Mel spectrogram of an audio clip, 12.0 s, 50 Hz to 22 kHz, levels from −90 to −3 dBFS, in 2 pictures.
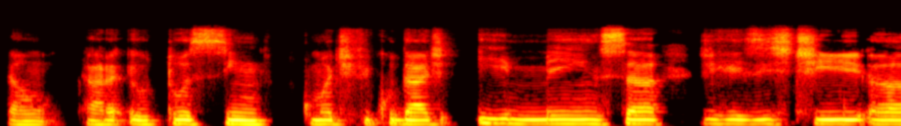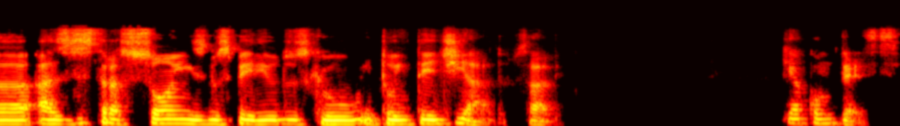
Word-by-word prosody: Então, 110 -2 -6
cara, 120 +1 -3
eu 120 -2 -1
tô, 125 +2 -1
assim, 120 0 +3 0.2
com - - -12
uma 120 0 +1
dificuldade 120 0 -1 0.2
imensa 130 -2 +2 0.2
de 135 - -7
resistir, 130 - +2
hã, 120 0 +2
às 125 -2 +2
distrações 135 -2 +1
nos 125 -1 0
períodos 125 -1 0
que - - -5
eu 120 0 +3
tô 125 - +3
entediado, 125 +3 -1
sabe. - - -8 1.5
O - - -45
que - - -7
acontece? 140 0 -8
125 Hz, 120 wpm, -24 LUFS, 120-135 Hz, 1.5 s, assim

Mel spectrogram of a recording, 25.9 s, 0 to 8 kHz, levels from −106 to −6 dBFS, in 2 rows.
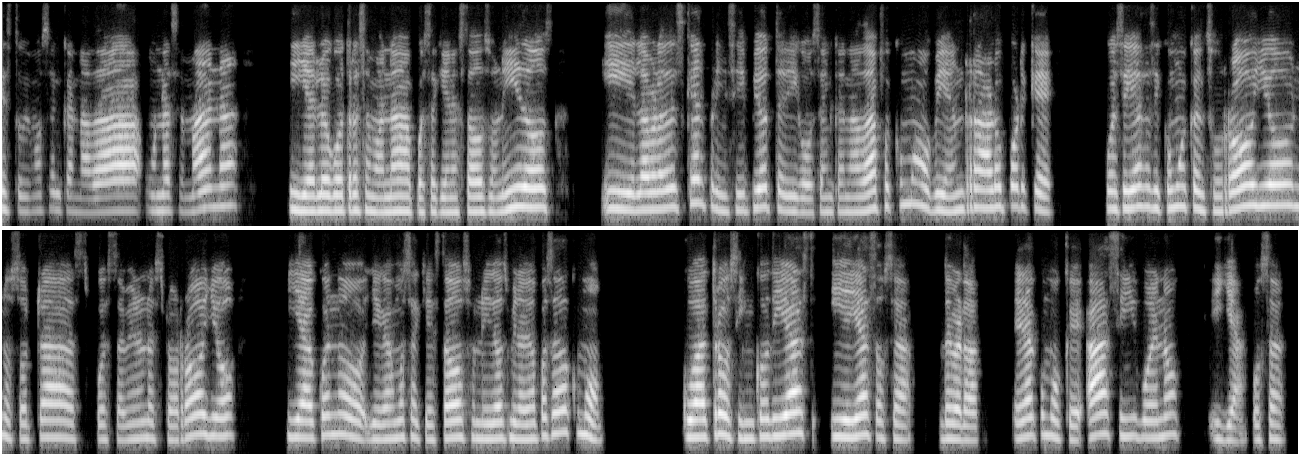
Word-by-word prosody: estuvimos 205 -1 -11
en 220 -1 -13
Canadá 200 +1 +1
1 210 -1 -7
semana, 245 +7 -2 0.5
y 220 -2 +2
ya 205 0 +4
luego 210 0 +3
otra 215 0 +1
semana, 200 -1 +1
pues, 195 0 -5
aquí 195 0 -3
en 190 - -3
Estados 200 +1 0
Unidos. 250 +5 +4 0.5
Y 230 -2 +1
la 225 +1 +4
verdad 235 +2 +2
es 255 - -4
que 315 - -3
al 315 -3 -1
principio, 225 +1 -2
te 230 -1 -8
digo, 200 -3 -3
o 185 - -6
sea, 195 +1 -11
en 195 - -8
Canadá 195 +4 0
fue 260 +1 -8
como 290 -3 -3
bien 215 +1 -1
raro, 255 0 +2
porque, 225 -6 -3 0.5
pues, 235 -1 -3
ellas 250 +2 +3
así 245 -2 -2
como 250 +3 -2
que 250 - +1
en 220 - -1
su 200 0 -6
rollo, 275 +5 +4
nosotras, 220 -2 -2
pues, 200 -1 -9
también 195 +2 -8
en 220 - -5
nuestro 210 -2 -6
rollo. 245 +3 0 0.5
Y 230 -1 -4
ya 220 -1 +4
cuando 255 -2 -1
llegamos 210 +3 -3
aquí 210 -2 -6
a - - -4
Estados 220 +3 +1
Unidos, 210 0 -1
mira, 210 -2 0
había 205 +1 0
pasado 275 +7 0
como 235 -9 -1 0.8
4 230 +3 +5
o 255 - +4
5 215 +2 -2
días, 270 +4 +4
y 235 -1 +2
ellas, 240 +2 +3
o 225 - -4
sea, 200 -2 -4 0.2
de 210 0 -3
verdad, 195 -2 +2 0.3
era 235 +3 0
como 240 -3 -4
que: 190 -2 -4
"Ah, 255 +4 +7
sí, 245 -1 -7
bueno", 230 +3 -3 0.2
y 210 -2 -9
ya, 190 -2 -5
o - - -8
sea, 195 0 -5
220 Hz, 185 wpm, -20 LUFS, 205-245 Hz, 0.8 s, Ah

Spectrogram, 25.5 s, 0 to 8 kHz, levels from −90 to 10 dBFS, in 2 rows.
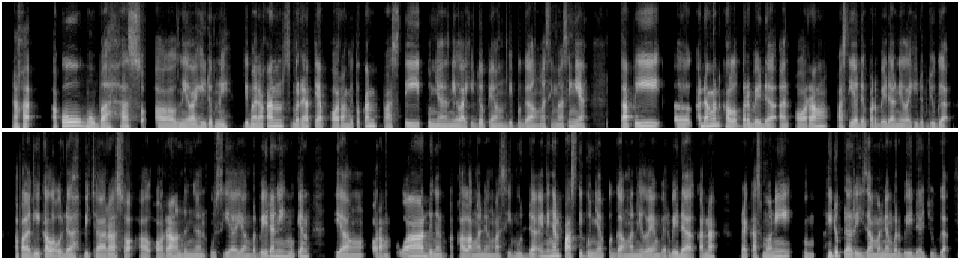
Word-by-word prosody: Nah - - +1
Kak - - +4 0.3
aku 205 +2 +6
mau 135 -1 +2
bahas 125 +5 +2 0.2
soal 120 0 0
nilai 130 +1 +3
hidup 130 +1 -2
nih, 115 -6 -3 0.2
di 125 - -1
mana 130 +1 +3
kan 180 +1 +5
sebenarnya 140 -1 +1
tiap 125 -2 +3
orang 120 0 +2
itu - - -11
kan 190 0 +3
pasti 165 -3 -1
punya 115 -3 -3
nilai 110 -1 +1
hidup 115 +6 -4
yang 115 -1 -3
dipegang 110 0 -2
masing-masing 125 +4 -2
ya, 120 - 0 0.5
tapi, 170 +6 +6 0.2
eee, 140 0 0
kadang 185 +5 +3
kan - - -4
kalau 160 -1 +4
perbedaan 125 -2 0
orang 145 +7 +3 0.2
pasti 125 +8 0
ada 125 - -2
perbedaan 120 -1 -2
nilai 115 -1 -2
hidup 115 +1 -9
juga. 120 -1 -3 0.2
Apalagi 125 +5 0
kalau 125 -1 +4
udah 120 -1 -2
bicara 125 +3 0
soal 115 -5 -2
orang 135 +3 +3
dengan 120 -1 -5
usia 120 -1 -5
yang 120 0 -4
berbeda 135 +9 -1
nih 165 -1 -1
mungkin, 160 +5 -2 0.4
yang 125 -2 0 0.2
orang 120 -2 -1
tua 170 +5 +6
dengan 130 -7 -3 0.2
kalangan 120 -1 0
yang 115 0 -6
masih 115 +1 -8
muda 120 +4 -3
ini 160 - -2
kan 190 - +4
pasti - - +5
punya 130 -4 -3
pegangan 115 -3 -2
nilai 120 +3 -2
yang 115 - -8
berbeda, 125 +2 0
karena - - 0 0.3
mereka - - -1
semua 130 +1 -4
nih 160 +2 +1 0.5
hidup 180 +4 +3
dari 125 -2 0
zaman 125 +1 -1
yang 130 -2 -2
berbeda 115 -1 -5
juga. 115 0 -6
125 Hz, 180 wpm, -24 LUFS, 120-145 Hz, 0.5 s, aku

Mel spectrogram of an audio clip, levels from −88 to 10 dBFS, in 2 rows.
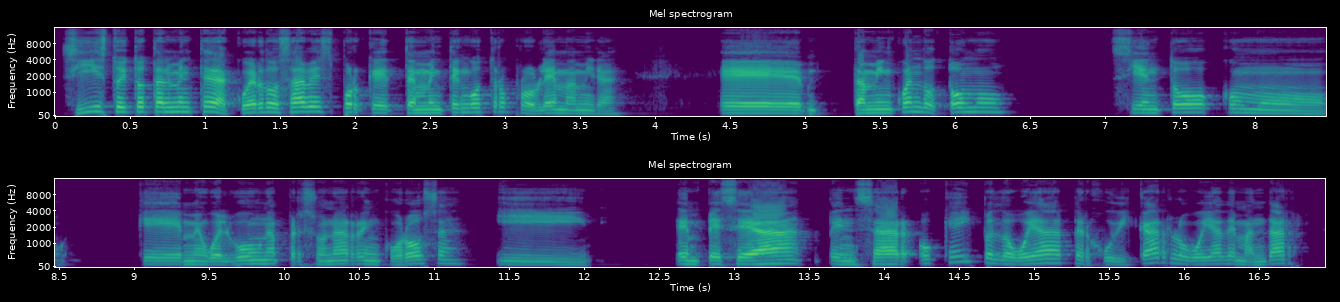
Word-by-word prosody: Sí, 170 +7 -3
estoy 200 -1 +2
totalmente 195 0 +2
de 190 - +9
acuerdo, 175 +2 +3
¿sabes? 200 +2 +4
Porque 170 -6 0
también 145 0 +1
tengo 170 +2 +2
otro 190 +1 -5
problema, 140 -5 0
mira. 115 -3 -7 0.6
Eh, 135 -2 +4
también 145 +2 +2
cuando 190 +2 0
tomo, 185 0 -1 0.6
siento 165 +3 0
como 130 -7 -5 0.4
que, 135 -1 -4
me 130 0 -3
vuelvo 130 +2 -2
una 155 +1 -4
persona 140 +2 -4
rencorosa 150 +3 -4 0.2
y 120 -3 -8 0.5
empecé 140 -1 +2
a 160 +2 +6
pensar, 140 +1 0
okey, 215 +9 -8
pues 190 -7 -6
lo 145 -2 -2
voy 140 +3 0
a 180 +1 +1
perjudicar, 135 - -4
lo 165 - -5
voy 140 0 -4
a 150 - -2
demandar. 155 +3 -3
145 Hz, 135 wpm, -22 LUFS, 135-175 Hz, 0.6 s, de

